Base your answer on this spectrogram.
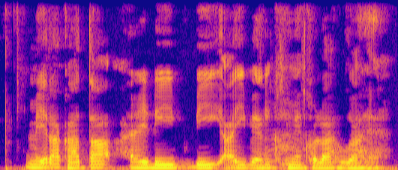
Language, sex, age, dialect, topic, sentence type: Hindi, male, 18-24, Kanauji Braj Bhasha, banking, statement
